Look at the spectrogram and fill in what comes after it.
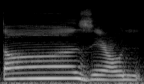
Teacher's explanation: جہاں بھی نون ساکن یا نون تنوین کے بعد حروف احفا میں سے کوئی حرف آتا ہے تو ہم نے نون کی آواز کو ناک میں چھپا کر پڑھنا ہے اور ایک الف کی مقدار جتنا ٹھہر کر بھی پڑھنا ہے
